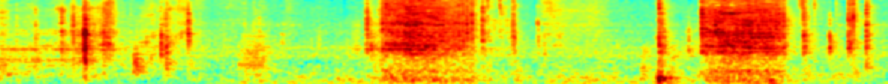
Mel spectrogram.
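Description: Paper and card stock handled on a tabletop: a few light taps early on, then two short rasping strokes, one about halfway and one near the end.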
